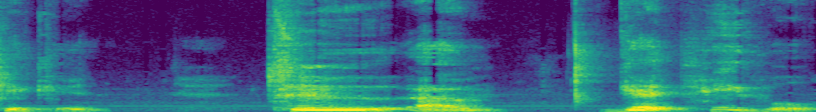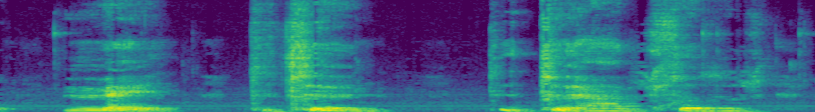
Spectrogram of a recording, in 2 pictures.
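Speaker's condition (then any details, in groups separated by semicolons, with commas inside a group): Facial palsy; can barely hear own speech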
